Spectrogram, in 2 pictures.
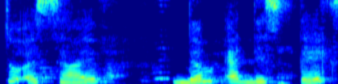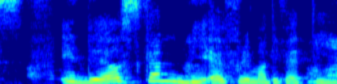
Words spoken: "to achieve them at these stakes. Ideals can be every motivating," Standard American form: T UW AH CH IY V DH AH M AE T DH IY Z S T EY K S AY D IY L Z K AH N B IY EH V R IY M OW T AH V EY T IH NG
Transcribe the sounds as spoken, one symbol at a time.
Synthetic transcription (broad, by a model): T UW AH S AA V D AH M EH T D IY S T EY K S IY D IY L S K AH N B IY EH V R IY M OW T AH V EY T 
